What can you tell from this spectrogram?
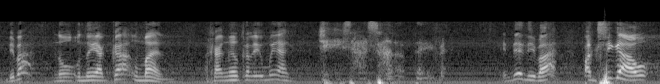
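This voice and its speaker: A man's voice: fairly high pitch, lo-fi sound, a little hiss or hum. A man preaching a sermon as pastor, calling out to the congregation for responses. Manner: lively, calls out to the congregation for responses. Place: church service.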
